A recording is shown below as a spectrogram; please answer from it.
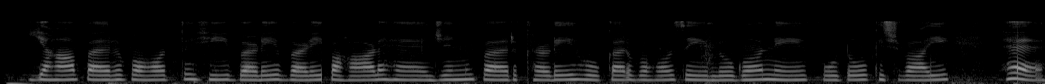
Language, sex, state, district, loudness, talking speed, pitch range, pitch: Hindi, female, Maharashtra, Aurangabad, -40 LUFS, 105 wpm, 205-220 Hz, 210 Hz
